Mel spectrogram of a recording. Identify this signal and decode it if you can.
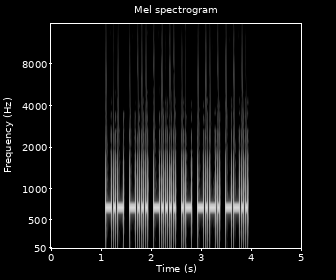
Morse code, heard as a keyed tone, about 30 wpm, 700 Hz. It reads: KB6ACZ
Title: USA Call Signs 30wpm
